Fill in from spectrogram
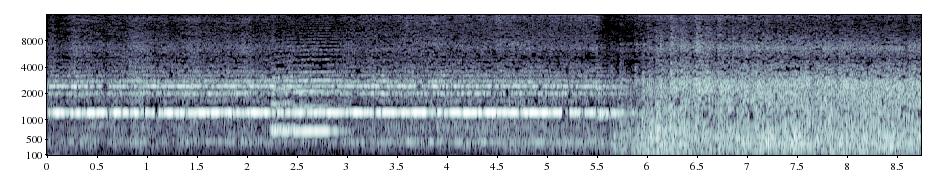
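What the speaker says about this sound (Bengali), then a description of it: "দেখা মিলল ভারতের গর্ব হেরিটেজ ট্রেনের স্ট্যাটাস পাওয়া স্টিম ইঞ্জিনযুক্ত টয় ট্রেনের" A Darjeeling heritage steam-engine toy train's long, steady whistle sounds for several seconds, then gives way to a loud, continuous hiss and rumble from the engine.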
